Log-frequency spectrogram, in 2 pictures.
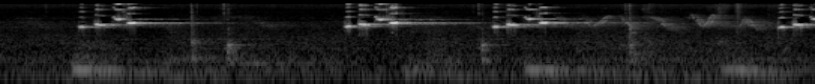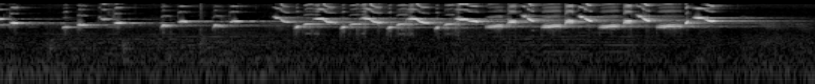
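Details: Goldfinch × canary hybrid singing cleanly, played to stimulate males to sing and teach young birds: short whistled phrases repeated with pauses, then building into a fast, dense, twittering trill of high bright notes near the end.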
